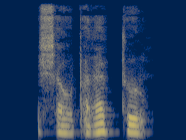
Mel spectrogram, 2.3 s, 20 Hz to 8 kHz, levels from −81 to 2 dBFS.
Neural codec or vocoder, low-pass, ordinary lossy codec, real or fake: none; 7.2 kHz; AAC, 32 kbps; real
